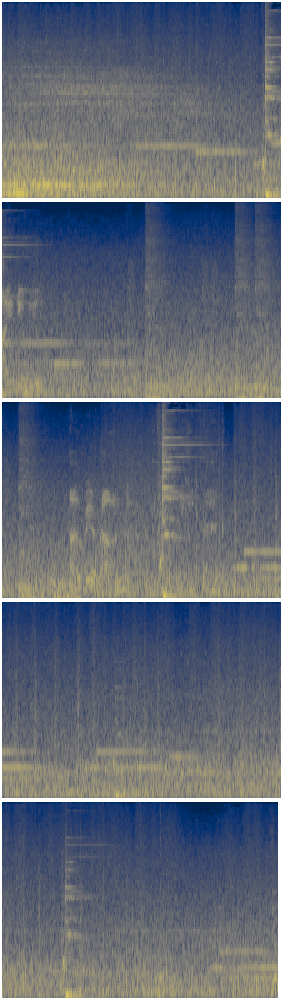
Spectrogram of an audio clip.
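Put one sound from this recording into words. Footsteps crunch on grass and stone.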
